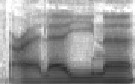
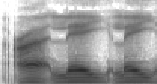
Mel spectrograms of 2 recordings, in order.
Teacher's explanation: harus berhati-hati ketika membaca huruf lin yang terjadi pada huruf ya sukun. Jangan sampai condong ke huruf e.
